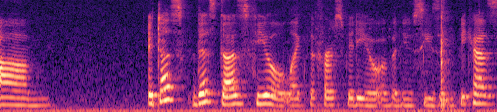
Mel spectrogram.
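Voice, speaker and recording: A medium-pitched woman's voice with ordinary pitch variation and audible room echo. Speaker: video blogger. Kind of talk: casual vlog. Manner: animated.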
